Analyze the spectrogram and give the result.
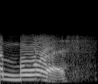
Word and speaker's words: Morris: Teresa Morris. M-O-R-R-I-S.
